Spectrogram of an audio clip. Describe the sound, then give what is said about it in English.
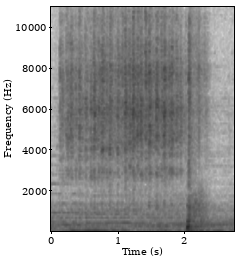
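Dice rattle steadily across a table for about two seconds with a bright, clattering texture, ending in one sharp knock as they come to rest, one landing on top of another die. “It's on top of another dice.”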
